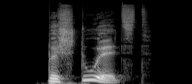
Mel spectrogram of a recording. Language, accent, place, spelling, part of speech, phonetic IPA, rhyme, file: German, Germany, Berlin, bestuhlst, verb, [bəˈʃtuːlst], -uːlst, De-bestuhlst.ogg
- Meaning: second-person singular present of bestuhlen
